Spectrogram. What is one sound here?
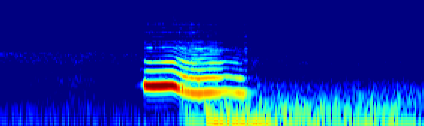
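A young man lets out a loud, wavering shout close to a microphone.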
